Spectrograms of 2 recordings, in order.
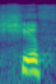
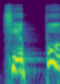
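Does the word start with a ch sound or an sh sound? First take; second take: sh; ch. First: The word starts with an sh sound. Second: The word starts with a ch sound. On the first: The speaker calls it right. "కాదమ్మా అది షెఫ్ అమ్మా" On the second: The speaker calls it wrong. "ఆమెకు పాపం షెఫ్ అననీకి కూడా రాదు"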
